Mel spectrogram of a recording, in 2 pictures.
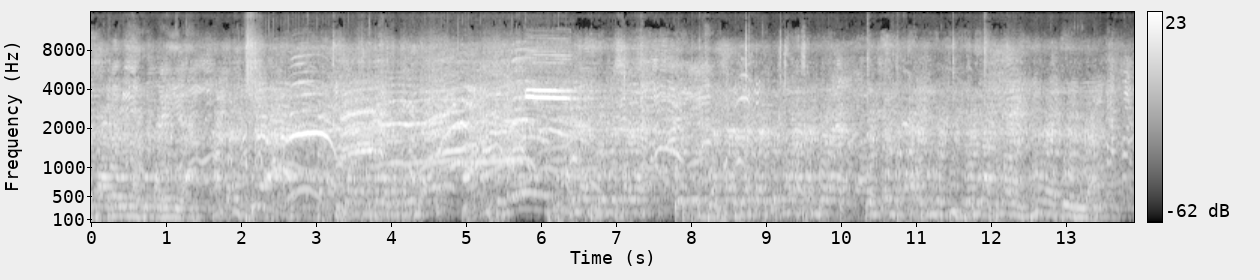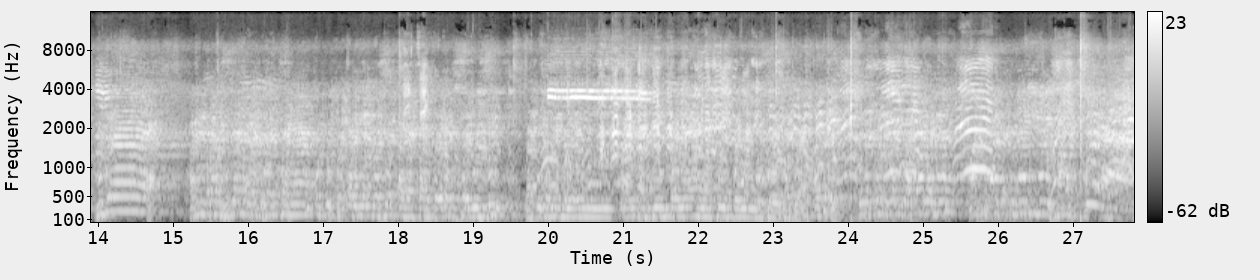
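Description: A large outdoor crowd chatters and cheers loudly.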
